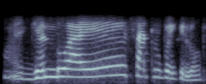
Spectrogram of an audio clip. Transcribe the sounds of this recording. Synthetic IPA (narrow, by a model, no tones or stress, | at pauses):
ɡʱeɳɖuaɦesaʈɾupjekilo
